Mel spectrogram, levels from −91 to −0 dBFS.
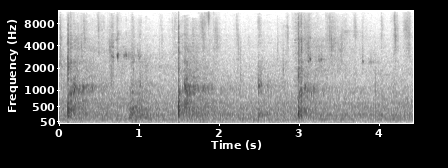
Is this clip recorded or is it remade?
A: remade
